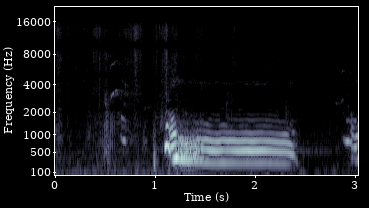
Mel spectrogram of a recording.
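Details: Hunting coonhound tracking a scent during a walk gives a steady, rich harmonic howl of well over a second that starts with a rough break and holds level, preceded by soft snuffling sounds and followed by another howl beginning.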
